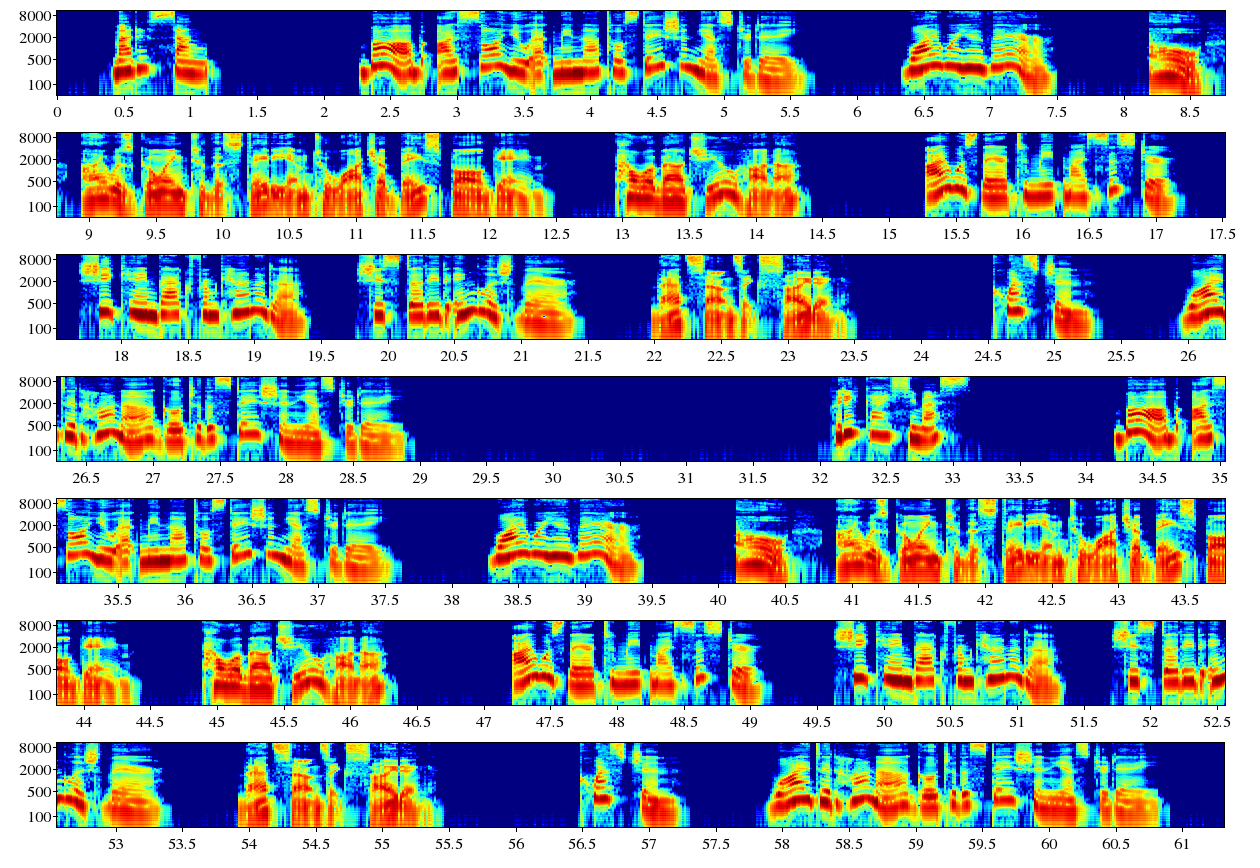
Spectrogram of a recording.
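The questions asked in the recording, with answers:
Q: Why did Hana go to the station yesterday?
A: To meet her sister who came back from Canada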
